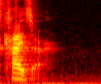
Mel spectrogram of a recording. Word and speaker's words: Caesar: right instead of etc think of julius caesar instead of something like julius kaiser think of augustus instead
